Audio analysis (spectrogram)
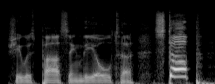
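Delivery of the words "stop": very high, loud yell; piercing one-word scream; shout. A narrator's reading. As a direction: shout a desperate command. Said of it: "Rachel shouted".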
